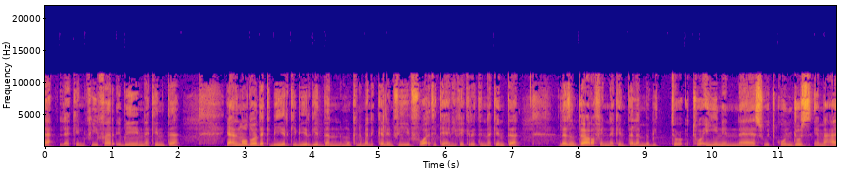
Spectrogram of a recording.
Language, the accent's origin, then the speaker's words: Arabic; Egypt; كان بيخطب خطبة في مدينة عندنا في مصر بعيدة عن بلده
